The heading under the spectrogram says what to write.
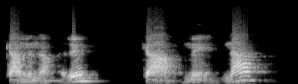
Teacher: un solo accento sulla sillaba na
